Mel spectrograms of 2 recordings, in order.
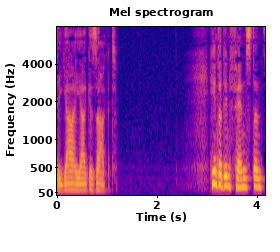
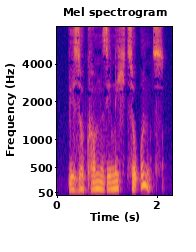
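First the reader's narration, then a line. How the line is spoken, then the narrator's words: Mutter. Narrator (German): murmelt er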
